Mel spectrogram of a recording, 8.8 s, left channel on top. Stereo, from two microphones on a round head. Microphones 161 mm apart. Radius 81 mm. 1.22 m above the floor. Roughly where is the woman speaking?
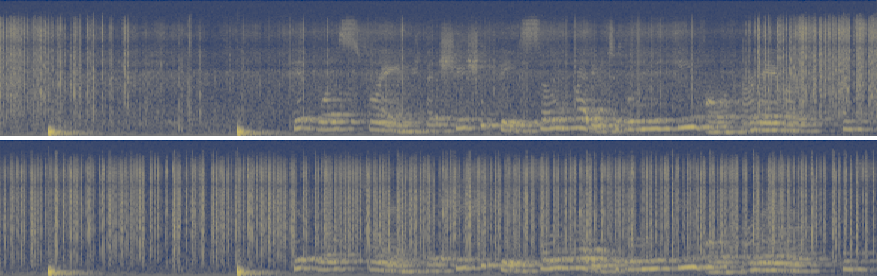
Left.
